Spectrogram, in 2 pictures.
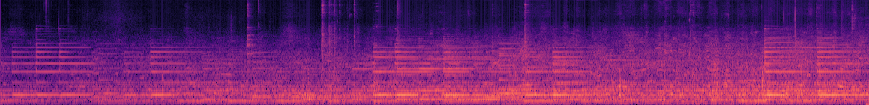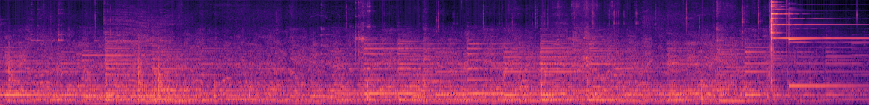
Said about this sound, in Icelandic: við setjum sér þetta á fínum veitingastað þar er píjánuleikari sem að spila fyrir okkur Íslensk lag og við ætlum bara að reyna átt okkur á því hvaða lag hann er að spila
